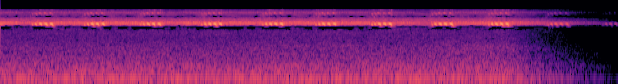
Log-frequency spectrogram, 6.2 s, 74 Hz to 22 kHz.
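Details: Crickets on an early summer morning at 4 AM in July 2012: regular, pulsed chirps repeating roughly every 0.6 seconds, nine in about five seconds, over a steady high-pitched chorus of other insects, fading out near the end.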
